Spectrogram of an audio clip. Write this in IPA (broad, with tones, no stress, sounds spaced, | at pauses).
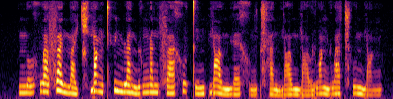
n̪ o˧˥ ʊ̯ x w ä˥˧ f a˥˩ ɪ̯ m a˨˩ ɪ̯ t͡ɕʰ j ɑ˥˧ ŋ t̪ʰ y˥˧ n ɻ a˥˩ n ɻ ʊ˥ ŋ a˥ n f ä˧˥ x u˥˩ t̪ i˧˥ n p j ɑ˥˩ ʊ̯ n̪ ɥ ɛ˧˥ x ʊ˧˥ ŋ t͡sʰ a˥˩ n j ɑ˥ ʊ̯ m j ɑ˧˥ ʊ̯ ɻ w ɑ˥˩ ŋ ɻ w ä˥ t͡sʰ u˥ n̪ j ɑ˥ ŋ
